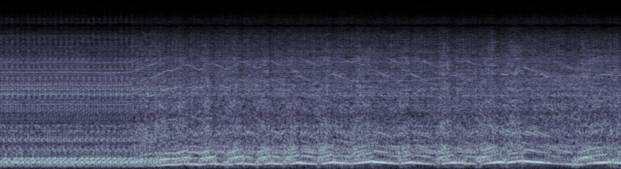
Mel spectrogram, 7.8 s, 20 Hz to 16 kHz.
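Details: Revived Chevy inline six (230 or 250, uncertain) with formerly stuck valves and rusted cylinders: the revs hunt up and down with a wavering, ragged note; rough running, and the engine floats the valves; it later may have run out of gas.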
